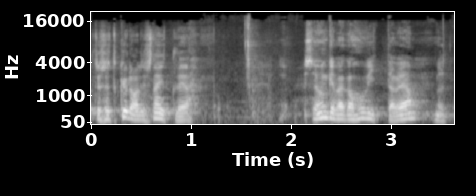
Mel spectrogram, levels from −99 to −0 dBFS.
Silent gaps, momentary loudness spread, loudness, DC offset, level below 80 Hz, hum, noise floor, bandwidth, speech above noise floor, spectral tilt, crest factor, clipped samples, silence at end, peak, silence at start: none; 12 LU; -17 LUFS; under 0.1%; -56 dBFS; none; -40 dBFS; over 20 kHz; 24 dB; -4.5 dB/octave; 18 dB; under 0.1%; 0.1 s; 0 dBFS; 0 s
